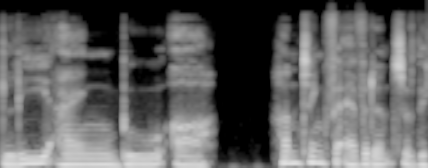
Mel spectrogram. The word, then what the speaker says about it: Liang Bua: In 2003, an Australian and Indonesian team went into a cave called Liang Bua, pronounced Lee-ang Boo-ah, hunting for evidence of the human migration to Australia.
